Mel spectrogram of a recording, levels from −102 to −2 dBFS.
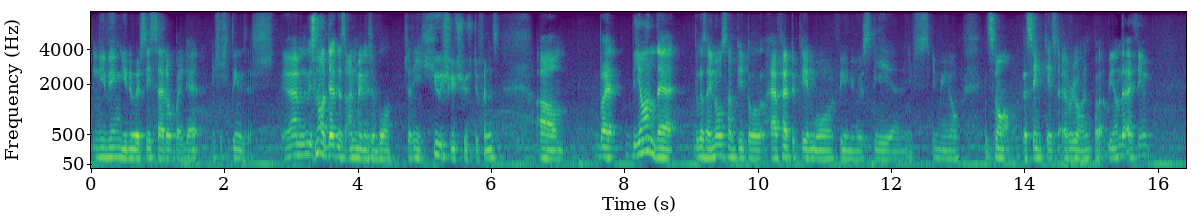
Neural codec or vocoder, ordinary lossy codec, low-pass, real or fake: codec, 16 kHz, 2 kbps, X-Codec, HuBERT features, trained on balanced general audio; none; none; fake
